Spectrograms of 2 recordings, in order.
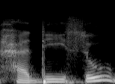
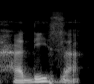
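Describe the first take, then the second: First: The word ends in the vowel u. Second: The word ends in the vowel a. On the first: "bukan hadisu" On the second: "bukan hadisa"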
